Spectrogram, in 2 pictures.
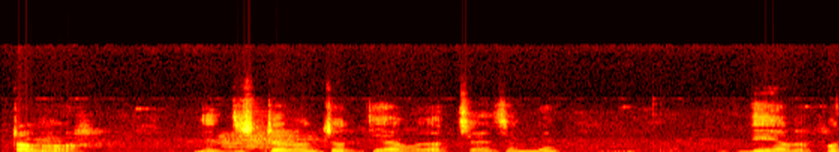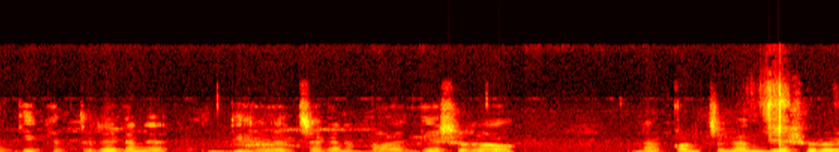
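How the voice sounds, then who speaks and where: A man's voice: mid-range voice, steady tone, normal speed, gravelly, long pauses, warm tone. A man explaining a grammar lesson patiently, repeating points and checking that listeners follow. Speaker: teacher. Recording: dull lo-fi recording with faint noise.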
